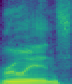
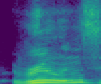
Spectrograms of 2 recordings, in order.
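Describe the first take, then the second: First: The word is said as 'ruins'. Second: The word is said as 'runes'. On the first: The speaker calls it wrong. "me mispronouncing that word" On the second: The speaker calls it right. "Ru- runes, not ruins"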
